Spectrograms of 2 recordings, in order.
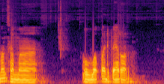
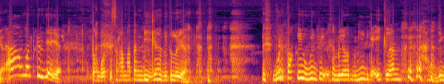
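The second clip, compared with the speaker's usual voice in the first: indignant rant; 10 semitones higher than usual. Real, not acted. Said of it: "indignant rant".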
